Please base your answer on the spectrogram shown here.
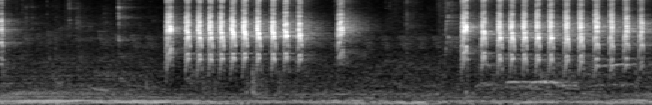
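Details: Little spiderhunter singing in 'gacor' fashion as a lure. Quiet at first, then two dense volleys of sharp high chips, each about seven per second and separated by a brief lull.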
